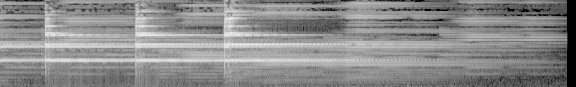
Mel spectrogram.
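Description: A bright metallic bell chime struck three times, about one and a half seconds apart, each ring sounding over the last. The ringing then dies away slowly to a faint level, closing out the devotional chant.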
